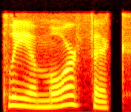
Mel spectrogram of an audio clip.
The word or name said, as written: pleomorphic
